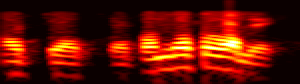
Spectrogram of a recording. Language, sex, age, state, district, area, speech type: Urdu, male, 18-30, Uttar Pradesh, Gautam Buddha Nagar, rural, conversation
